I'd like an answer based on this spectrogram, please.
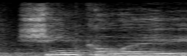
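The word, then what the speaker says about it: chine collé: this little photocopy here that i'm going to sheen kalei into this and it's helpful to get a little cardboard chip we have these little mat board chips and this is our nori paste sheen kalei is a vocab word sheen is c-h-i-n-e coli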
